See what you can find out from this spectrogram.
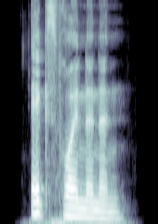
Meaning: plural of Exfreundin
- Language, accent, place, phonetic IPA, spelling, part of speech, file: German, Germany, Berlin, [ˈɛksˌfʁɔɪ̯ndɪnən], Exfreundinnen, noun, De-Exfreundinnen.ogg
